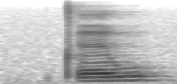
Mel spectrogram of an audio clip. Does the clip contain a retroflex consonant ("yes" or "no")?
no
